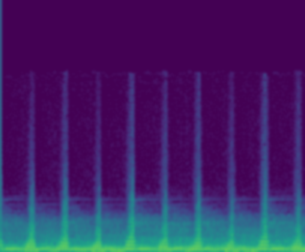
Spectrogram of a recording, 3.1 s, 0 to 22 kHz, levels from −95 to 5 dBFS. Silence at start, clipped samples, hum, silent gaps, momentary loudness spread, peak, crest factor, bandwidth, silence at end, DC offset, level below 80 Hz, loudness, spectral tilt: 0 s; under 0.1%; none; none; 1 LU; -8 dBFS; 12 dB; 6.4 kHz; 0 s; under 0.1%; -48 dBFS; -20 LUFS; -8 dB/octave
